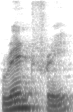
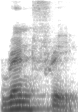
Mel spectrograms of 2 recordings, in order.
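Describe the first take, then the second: The two takes are said the same way.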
